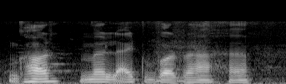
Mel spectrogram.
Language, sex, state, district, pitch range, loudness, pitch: Hindi, male, Bihar, Patna, 105-120 Hz, -20 LUFS, 115 Hz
